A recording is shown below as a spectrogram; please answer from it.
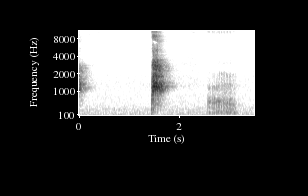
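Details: Female dog with focal seizures before and after, barking: one sharp loud bark in the middle, followed by a short low whine-like growl, quiet room.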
